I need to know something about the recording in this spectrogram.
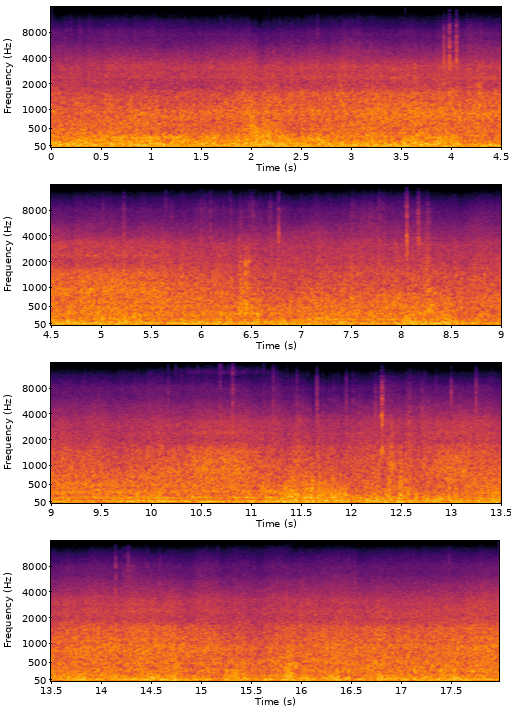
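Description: Fat bike tyres crunch over packed snow.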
